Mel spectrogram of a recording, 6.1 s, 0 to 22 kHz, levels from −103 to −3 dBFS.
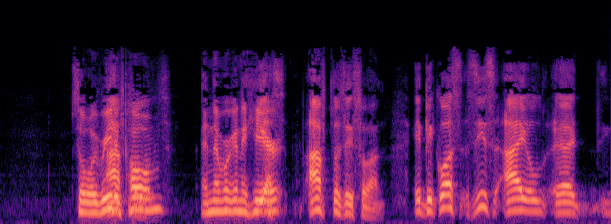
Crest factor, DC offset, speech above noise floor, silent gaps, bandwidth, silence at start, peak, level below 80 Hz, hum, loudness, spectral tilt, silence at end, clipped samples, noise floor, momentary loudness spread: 20 dB; under 0.1%; 49 dB; none; 9.8 kHz; 0.75 s; -10 dBFS; -70 dBFS; none; -28 LUFS; -6.5 dB/octave; 0 s; under 0.1%; -76 dBFS; 14 LU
